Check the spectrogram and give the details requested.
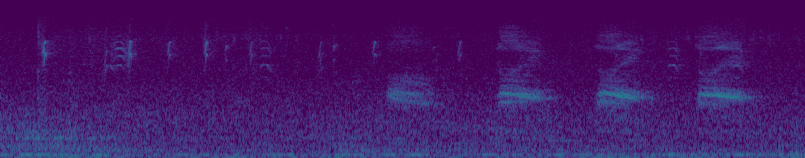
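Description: Faint outdoor birdsong: short high chirps through the first few seconds, then a bird calling four times, about a second apart, from about halfway through.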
